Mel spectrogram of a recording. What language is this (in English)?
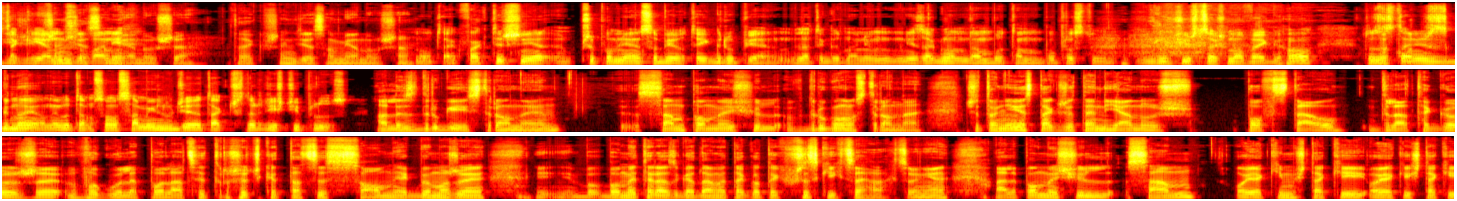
Polish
